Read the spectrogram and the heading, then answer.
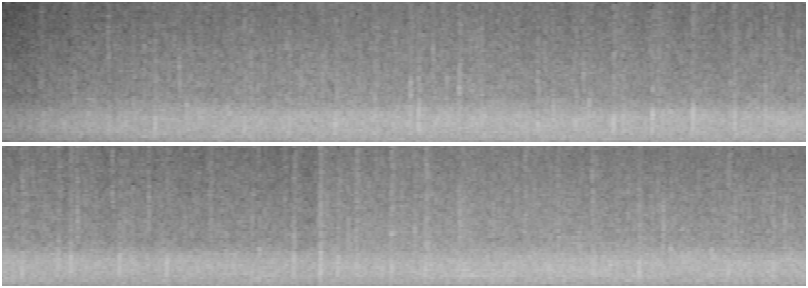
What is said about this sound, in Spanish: Y por las noches pues contribuíamos también al aplauso de todo el pueblo con cosas como esta.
